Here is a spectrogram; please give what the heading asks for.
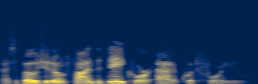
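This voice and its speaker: A husband's voice, pitched lower and clipped, nettled and dry. A woman reads him out. Close, dull, dry sound. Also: expressive, moderate pace, vocal fry, slightly rough, no room sound, heavily acted. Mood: annoyed. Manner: low, curt, annoyed. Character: man, a husband, tired then tender.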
